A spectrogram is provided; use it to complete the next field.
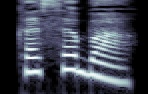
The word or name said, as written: ಕಸಬ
